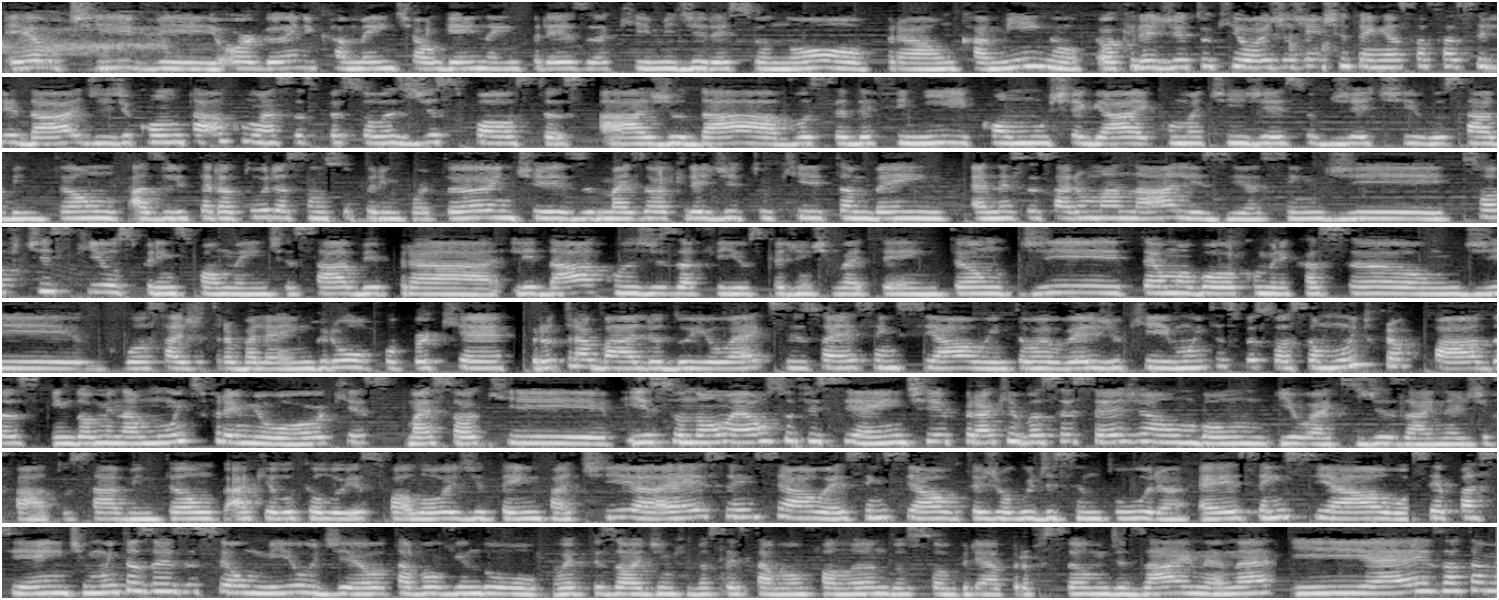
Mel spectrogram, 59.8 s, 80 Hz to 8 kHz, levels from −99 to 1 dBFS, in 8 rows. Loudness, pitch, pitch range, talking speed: -19 LUFS, 225 Hz, 215-240 Hz, 165 wpm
